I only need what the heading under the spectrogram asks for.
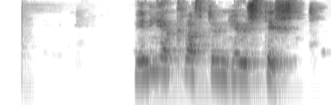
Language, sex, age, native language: Icelandic, female, 60-69, Icelandic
